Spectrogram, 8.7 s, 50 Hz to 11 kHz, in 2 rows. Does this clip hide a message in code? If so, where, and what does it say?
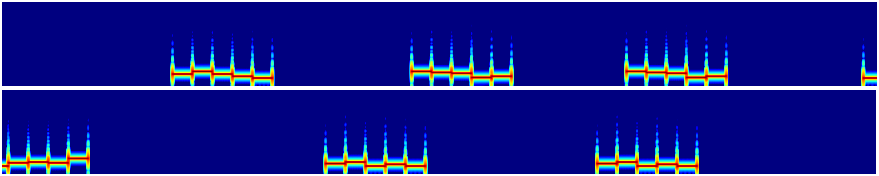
Yes: five-tone selective call (CCIR) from 0.9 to 7.9 s, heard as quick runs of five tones, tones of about 100 ms. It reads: 70741 09824 09824 16766 57141 57141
